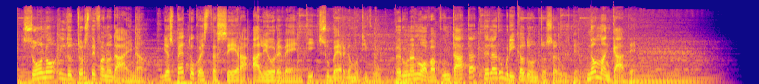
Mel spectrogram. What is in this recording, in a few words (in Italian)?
Spot Radio Annuncio Trasmissioni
